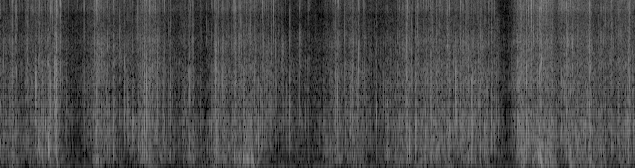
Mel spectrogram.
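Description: A full, soft rectangular pack of hygiene pads wrapped in thin printed plastic film is squeezed and crumpled with the fingertips of both hands. It makes a dense, bright crinkling and crackling with almost no low end, steady throughout apart from a brief dip just before the last second.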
